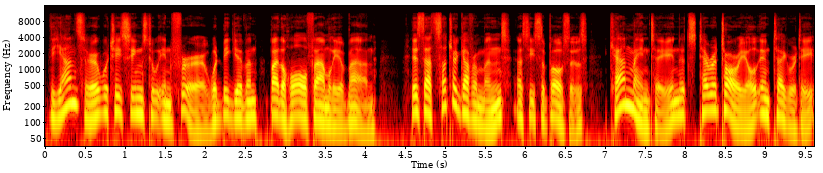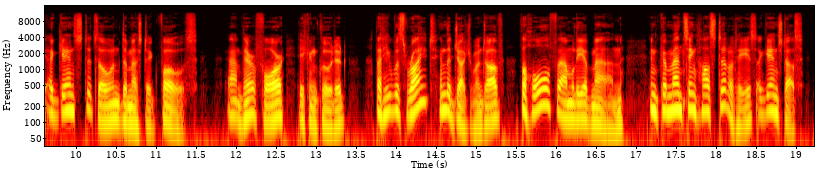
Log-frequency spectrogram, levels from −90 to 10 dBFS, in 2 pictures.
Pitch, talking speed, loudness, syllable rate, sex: 125 Hz, 175 wpm, -20 LUFS, 5.5 syllables/s, male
